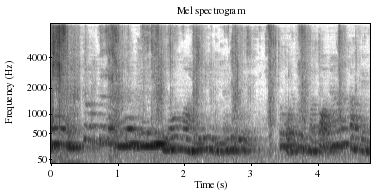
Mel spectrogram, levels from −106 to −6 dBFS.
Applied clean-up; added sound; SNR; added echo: none; Chewing, mastication; 12 dB; reverberation time 0.9 s.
